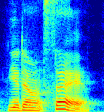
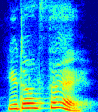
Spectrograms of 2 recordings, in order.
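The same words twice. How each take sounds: First: It sounds sarcastic and unimpressed. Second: It sounds genuinely interested and surprised. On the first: The news is not surprising at all. "We also use "you don't say" sarcastically" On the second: The news really is surprising. "You find this interesting and surprising"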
